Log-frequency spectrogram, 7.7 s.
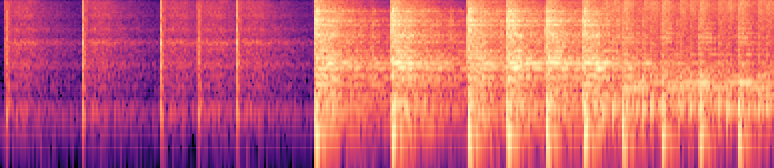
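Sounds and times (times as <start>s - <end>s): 
bass: 3.2s - 7.6s.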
